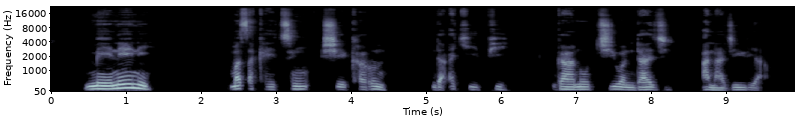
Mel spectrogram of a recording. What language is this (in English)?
Hausa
